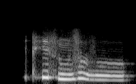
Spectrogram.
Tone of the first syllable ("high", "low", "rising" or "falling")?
high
